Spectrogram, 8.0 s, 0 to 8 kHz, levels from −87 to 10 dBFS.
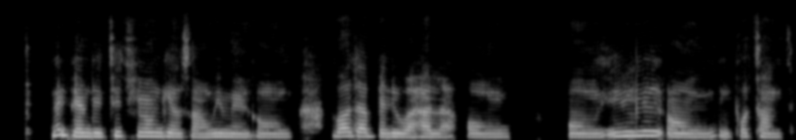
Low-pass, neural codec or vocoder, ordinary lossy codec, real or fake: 7.2 kHz; codec, 44.1 kHz, 3.4 kbps, Pupu-Codec; none; fake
